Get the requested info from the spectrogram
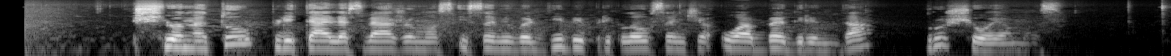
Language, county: Lithuanian, Tauragė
